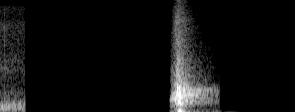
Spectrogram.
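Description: A single short pop sound effect from an animated outro graphic, with a low thud at its onset and a quick fading tail, about a second and a third in; the tail end of a man's voice stops just at the start.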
